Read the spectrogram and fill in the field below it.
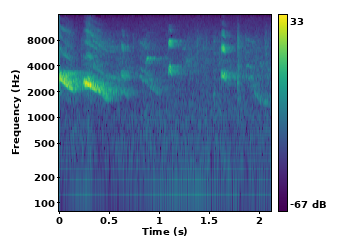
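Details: Female rufous-bellied thrush calls, used to stimulate males: a thin descending whistle, then a few short high chips spaced through the clip, in quiet surroundings.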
